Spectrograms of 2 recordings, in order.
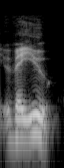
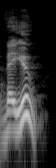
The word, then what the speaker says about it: Veilleux: Veilleux. – Yeah, Veilleux.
